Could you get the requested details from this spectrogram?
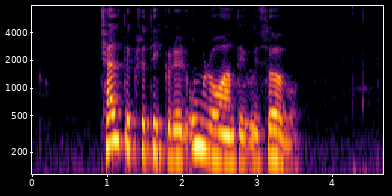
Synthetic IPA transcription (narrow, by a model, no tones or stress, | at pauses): t͡ʃʰɛlt̪əkʰɾɪt̪ʰɪkʊɾɪɹʊmɹoːant̪ɪʔʊjsøːʋʊ̰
